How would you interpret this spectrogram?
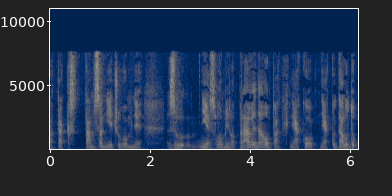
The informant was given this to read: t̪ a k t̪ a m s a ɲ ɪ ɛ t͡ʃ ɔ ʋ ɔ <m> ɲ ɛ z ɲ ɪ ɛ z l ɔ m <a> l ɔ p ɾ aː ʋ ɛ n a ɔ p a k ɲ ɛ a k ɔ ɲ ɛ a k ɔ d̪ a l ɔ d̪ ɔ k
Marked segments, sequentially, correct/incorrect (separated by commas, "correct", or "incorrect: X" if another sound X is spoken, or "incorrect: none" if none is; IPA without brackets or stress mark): correct, incorrect: i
